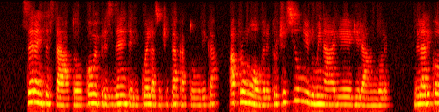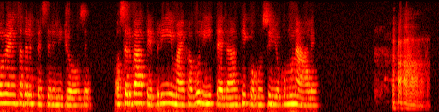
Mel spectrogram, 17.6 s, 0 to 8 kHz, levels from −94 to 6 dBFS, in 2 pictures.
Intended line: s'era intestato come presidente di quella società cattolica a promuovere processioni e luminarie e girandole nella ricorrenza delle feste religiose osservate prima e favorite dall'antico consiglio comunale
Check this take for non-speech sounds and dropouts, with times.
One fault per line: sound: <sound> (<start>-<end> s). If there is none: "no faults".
sound: laugh (16.3-17.4 s)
